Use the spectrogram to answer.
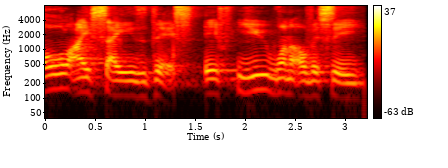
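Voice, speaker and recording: With lively intonation, a man speaks in an English accent. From England. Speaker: dance event DJ. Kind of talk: interview answer.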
